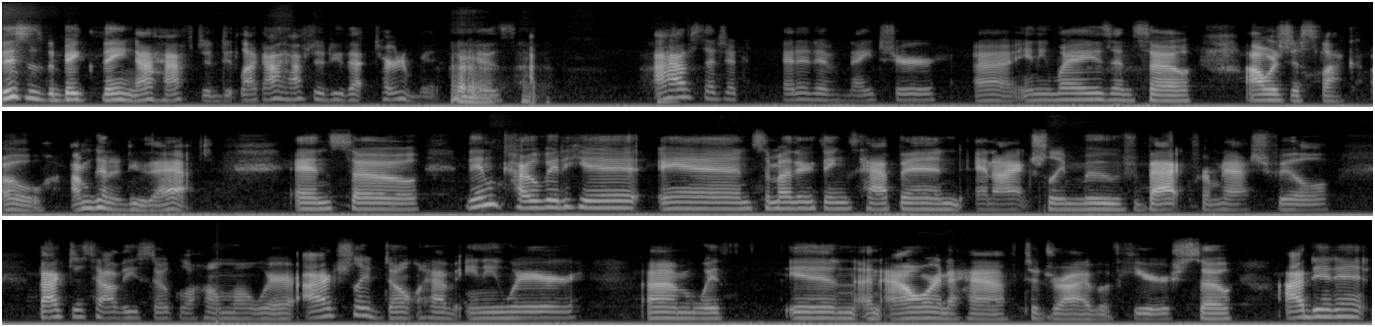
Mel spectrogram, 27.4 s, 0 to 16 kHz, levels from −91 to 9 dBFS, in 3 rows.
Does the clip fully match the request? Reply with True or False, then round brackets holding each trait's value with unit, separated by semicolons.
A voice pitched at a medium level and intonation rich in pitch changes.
False (170 Hz; 2.7 semitones)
